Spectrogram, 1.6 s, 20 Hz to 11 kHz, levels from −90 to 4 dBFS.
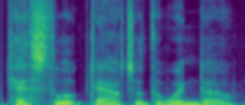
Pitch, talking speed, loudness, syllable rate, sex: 115 Hz, 220 wpm, -18 LUFS, 5.1 syllables/s, male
